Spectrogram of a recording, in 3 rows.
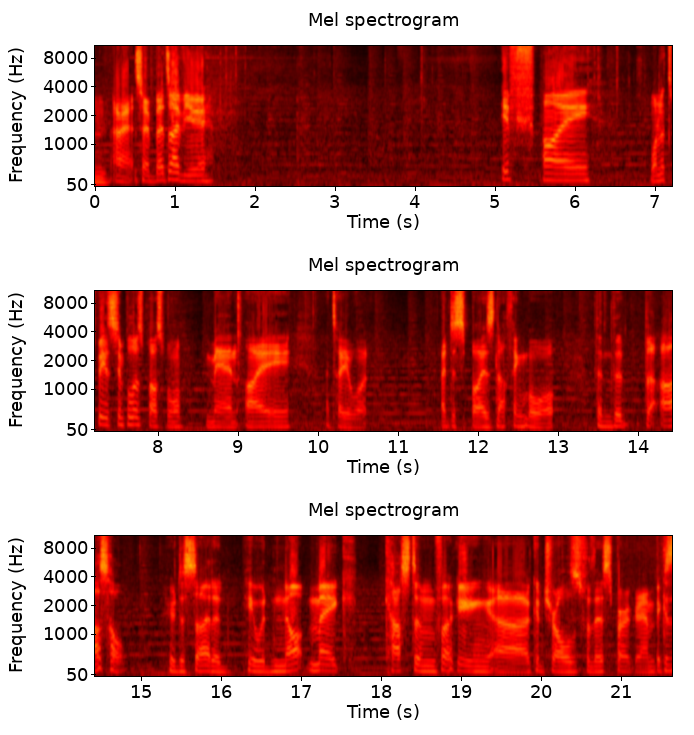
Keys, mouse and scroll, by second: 2.2 alt+scroll, 2.3 alt+scroll, 4.1 s, 5.7 click, 6.2 click, 6.7 alt+scroll up 4, 7.8 ctrl+scroll up 3.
